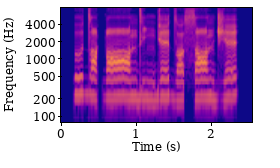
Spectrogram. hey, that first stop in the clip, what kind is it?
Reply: plain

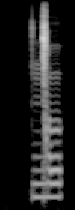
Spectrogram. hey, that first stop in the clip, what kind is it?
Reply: click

